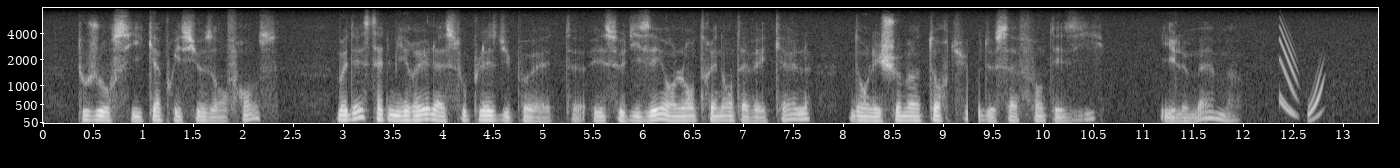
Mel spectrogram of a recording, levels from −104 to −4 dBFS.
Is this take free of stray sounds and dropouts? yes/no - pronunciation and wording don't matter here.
no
